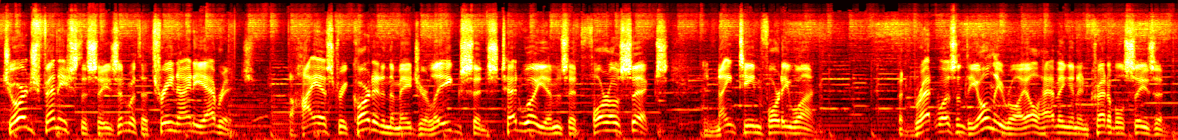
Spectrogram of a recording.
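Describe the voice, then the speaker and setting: American man narrating over music, higher-pitched voice. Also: sing-song, fairly quick. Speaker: narrator of a baseball season review. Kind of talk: scripted documentary narration. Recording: music bed under narration. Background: background music.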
